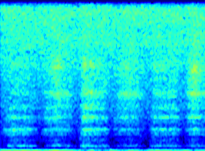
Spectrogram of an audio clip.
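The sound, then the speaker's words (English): A few quick, shallow breaths drawn in and pushed out, fairly soft, over a steady low hum with no talking. “We just take it a little, let out.”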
